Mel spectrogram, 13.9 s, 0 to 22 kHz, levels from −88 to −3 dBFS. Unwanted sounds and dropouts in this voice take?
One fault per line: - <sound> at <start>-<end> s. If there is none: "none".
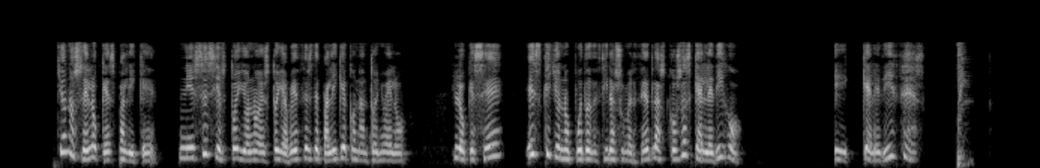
- thud at 12.8-13.0 s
